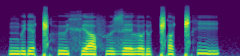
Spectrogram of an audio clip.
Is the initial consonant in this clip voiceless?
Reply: no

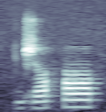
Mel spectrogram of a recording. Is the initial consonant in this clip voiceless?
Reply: no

